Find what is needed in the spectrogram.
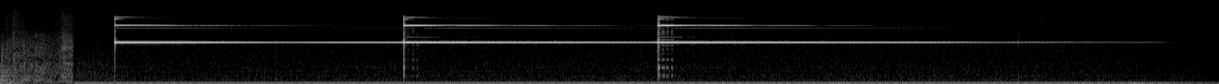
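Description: A small high-pitched bell struck three times, a few seconds apart. Each strike rings with a clear, pure tone that fades slowly under the next.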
